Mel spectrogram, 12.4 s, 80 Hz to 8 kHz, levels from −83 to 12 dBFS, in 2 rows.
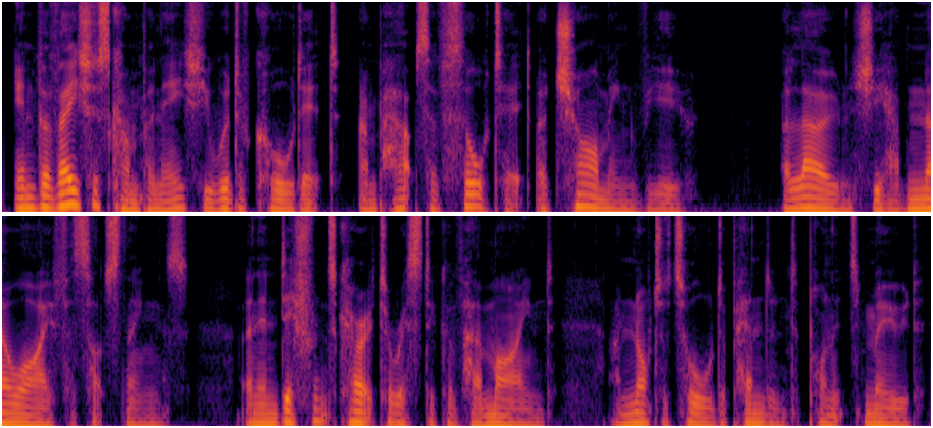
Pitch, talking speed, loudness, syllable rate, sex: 95 Hz, 180 wpm, -23 LUFS, 5.4 syllables/s, male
